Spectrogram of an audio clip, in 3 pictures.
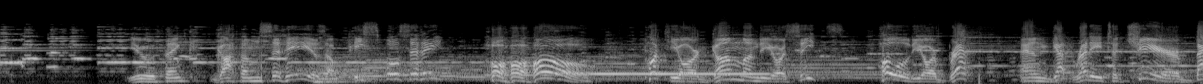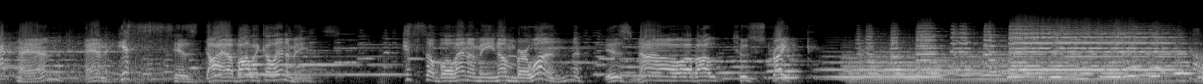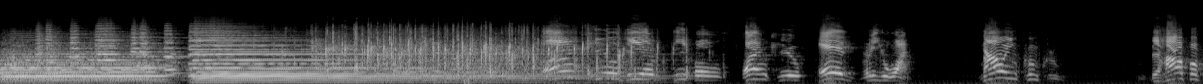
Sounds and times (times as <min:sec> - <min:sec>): Music: 0:00.0 - 0:31.3
Narration, monologue: 0:01.3 - 0:04.8, 0:05.6 - 0:20.4, 0:29.5 - 0:36.0.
